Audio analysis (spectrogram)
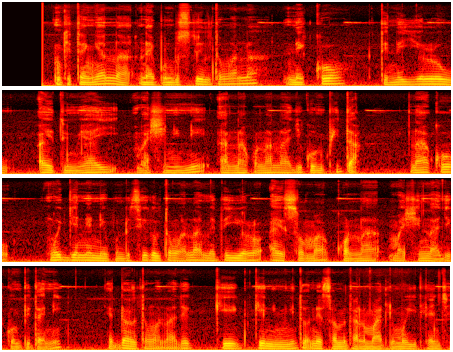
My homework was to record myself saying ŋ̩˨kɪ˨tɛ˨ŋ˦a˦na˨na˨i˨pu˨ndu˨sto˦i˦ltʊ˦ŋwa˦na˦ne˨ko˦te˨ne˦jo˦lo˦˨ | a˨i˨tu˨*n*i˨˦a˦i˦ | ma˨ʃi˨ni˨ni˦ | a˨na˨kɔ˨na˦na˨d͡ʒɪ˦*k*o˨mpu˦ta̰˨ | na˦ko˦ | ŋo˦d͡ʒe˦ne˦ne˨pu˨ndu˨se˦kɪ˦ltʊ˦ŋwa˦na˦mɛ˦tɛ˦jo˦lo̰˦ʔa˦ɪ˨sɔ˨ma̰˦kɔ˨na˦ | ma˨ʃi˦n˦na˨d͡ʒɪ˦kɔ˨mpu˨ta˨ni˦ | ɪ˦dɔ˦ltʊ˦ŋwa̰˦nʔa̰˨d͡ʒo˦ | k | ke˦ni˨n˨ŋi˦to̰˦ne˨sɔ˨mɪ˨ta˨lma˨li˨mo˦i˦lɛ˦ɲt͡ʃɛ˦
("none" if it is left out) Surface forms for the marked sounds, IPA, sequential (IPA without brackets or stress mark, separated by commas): m, k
